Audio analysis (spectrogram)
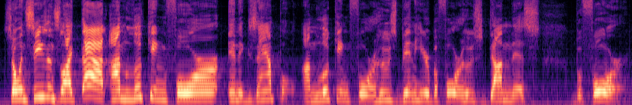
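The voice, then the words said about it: American accent. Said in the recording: “Don't let the American accent fool you.”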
